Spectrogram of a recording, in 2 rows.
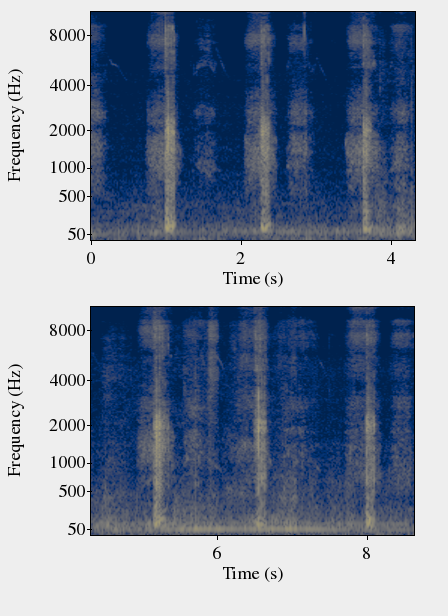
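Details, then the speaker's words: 3.5-month-old girl sleeping and snoring; six short snorting snores about 1.4 seconds apart, roughly 44 a minute; ordinary infant snoring. "She's 3.5 months old, snoring like a grown man. Cutest snores you'll ever hear."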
